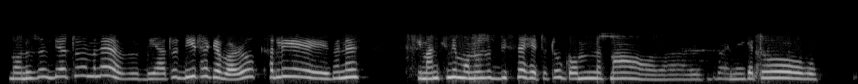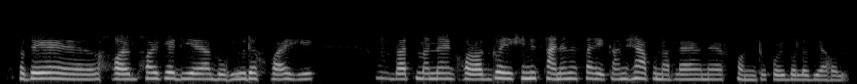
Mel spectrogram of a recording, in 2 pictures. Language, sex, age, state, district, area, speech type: Assamese, female, 18-30, Assam, Sivasagar, rural, conversation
